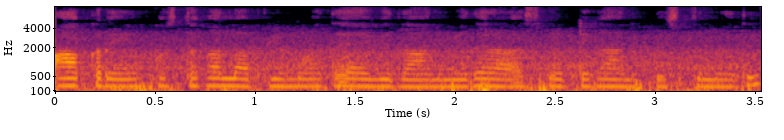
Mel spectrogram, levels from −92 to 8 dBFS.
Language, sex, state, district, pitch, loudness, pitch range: Telugu, female, Andhra Pradesh, Chittoor, 205 Hz, -19 LUFS, 200-215 Hz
